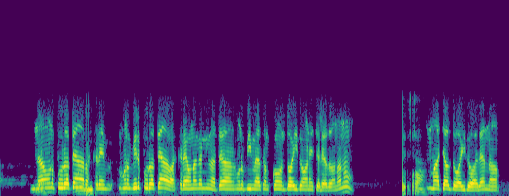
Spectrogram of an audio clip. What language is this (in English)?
Punjabi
